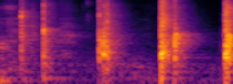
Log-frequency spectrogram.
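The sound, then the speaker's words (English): Several people clap along together in a loose, slightly uneven beat, about six sharp claps with some doubled hits where hands land a moment apart. No one speaks. “Let's all clap along.”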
